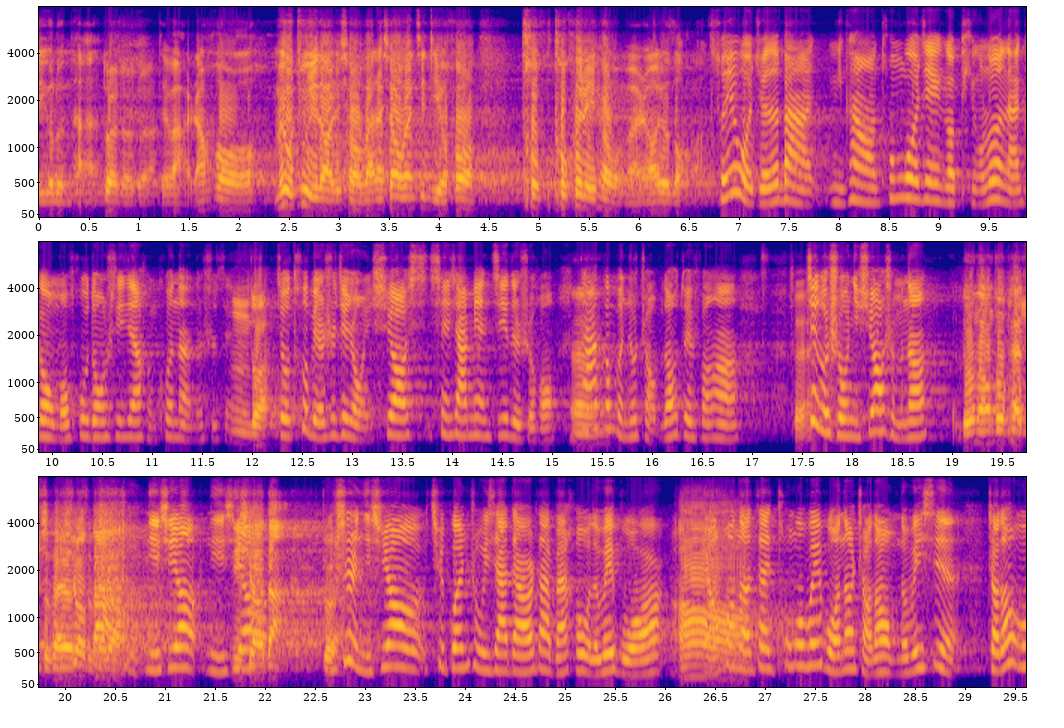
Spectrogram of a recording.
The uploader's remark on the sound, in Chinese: 因为展会的原因，我们只能抽空为大家录节目。整个现场出现了不可言说的情况（大概就是，突然冲进来一辆车开始拆除场馆设施，我们录音的设备也被断了电···），而录的声音也变成了蜜汁回声。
